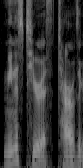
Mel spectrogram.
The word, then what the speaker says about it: Minas Tirith: Minas Arnor was renamed Minas Tirithil. Tower. Is that, I said that wrong? – Minas Tirith.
